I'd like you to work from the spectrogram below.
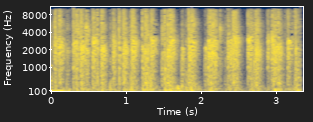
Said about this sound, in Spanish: Un aplauso, ¿no?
